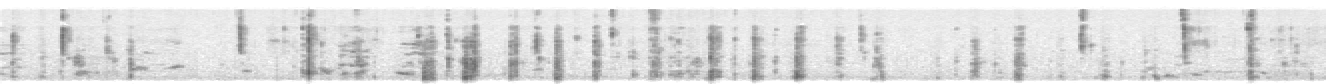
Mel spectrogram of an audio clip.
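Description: Close-miked eating: crisp bites into slices of raw cucumber and chewing, an irregular run of crunches and mouth clicks, with another bite near the end.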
